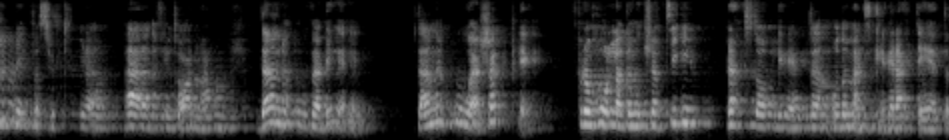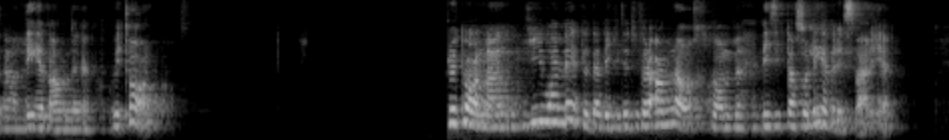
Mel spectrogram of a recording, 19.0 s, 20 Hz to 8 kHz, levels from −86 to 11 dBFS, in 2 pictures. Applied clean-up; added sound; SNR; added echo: neural mask model DeepFilterNet 3.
